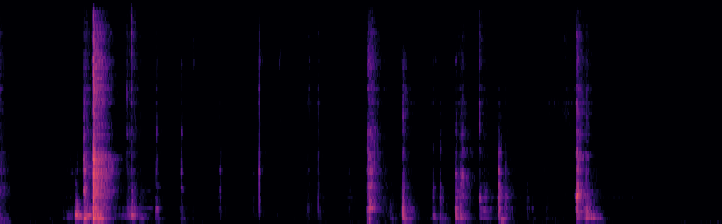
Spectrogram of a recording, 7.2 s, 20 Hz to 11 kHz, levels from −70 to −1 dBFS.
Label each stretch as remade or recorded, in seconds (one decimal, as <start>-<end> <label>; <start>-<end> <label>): 0.0-7.2 remade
